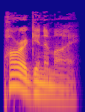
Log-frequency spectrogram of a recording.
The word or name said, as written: παραγινομαι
